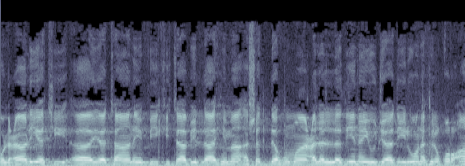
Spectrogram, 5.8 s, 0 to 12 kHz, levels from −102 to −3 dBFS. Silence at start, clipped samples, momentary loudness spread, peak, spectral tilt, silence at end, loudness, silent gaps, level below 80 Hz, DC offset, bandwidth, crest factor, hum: 0 s; under 0.1%; 4 LU; -6 dBFS; -6 dB/octave; 0 s; -20 LUFS; none; -36 dBFS; 3%; 10.5 kHz; 14 dB; none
